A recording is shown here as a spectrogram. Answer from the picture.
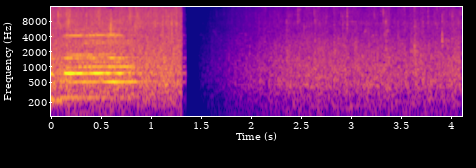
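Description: A sung Quran recitation holds its last note and cuts off abruptly about a second in. After a brief silence, a steady hiss of rain fades in and continues.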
